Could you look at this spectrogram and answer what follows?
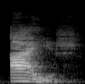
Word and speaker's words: Eir: nome dela, se escreve E-I-R. Eu estou escrevendo de baixo para cima, tá? E-I-R. Air em alemão, Eir em línguas escandinavas.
